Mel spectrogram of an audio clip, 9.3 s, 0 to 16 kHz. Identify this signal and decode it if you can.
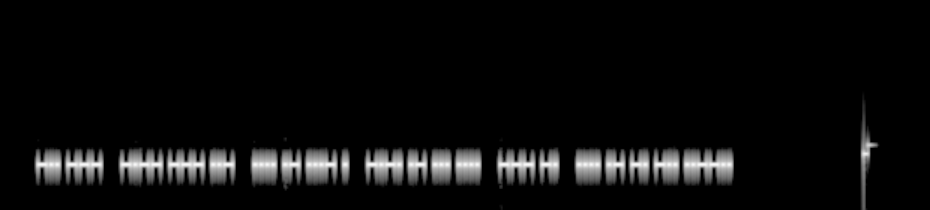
Morse code, heard as a keyed tone, about 40 wpm, 700 Hz. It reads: DO YOU HAVE CASH ON HAND?
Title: Sentences from Top 1000 Words - Review Part 5 - 40wpm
